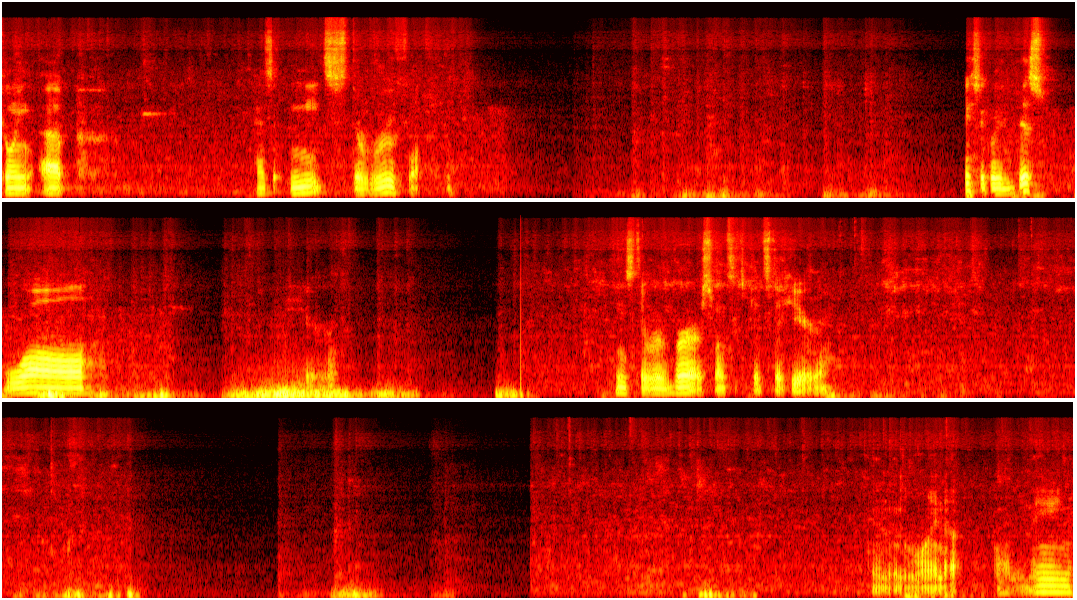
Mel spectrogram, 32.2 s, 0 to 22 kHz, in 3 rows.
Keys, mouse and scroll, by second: 4.7 shift+u, 6.7 shift+u, 7.7 shift+i, 8.2 shift+u, 10.0 shift+u, 12.6 click, 17.0 click, 19.0 click, 20.8 click, 22.7 o, 23.6 click, 25.1 click, 26.9 click, 30.2 click.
